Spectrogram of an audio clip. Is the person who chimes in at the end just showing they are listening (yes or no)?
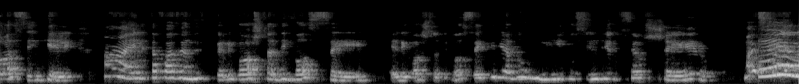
yes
